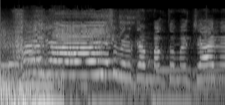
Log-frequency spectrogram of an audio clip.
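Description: A high voice sings or calls out one long drawn note, held for about a second and then stepping down in pitch, over intro music with a low bass pulse; a short whoosh opens it.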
